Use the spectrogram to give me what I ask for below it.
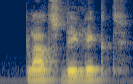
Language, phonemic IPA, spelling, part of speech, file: Dutch, /ˌplatsdeˈlɪkt/, plaats delict, noun, Nl-plaats delict.ogg
- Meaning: crime scene (often abbreviated as PD or peedee)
